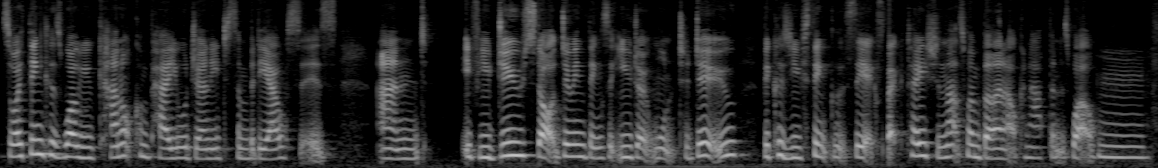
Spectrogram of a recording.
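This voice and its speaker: With a normal speaking voice, a woman talks at a moderate pace, fairly high in pitch and with fairly even intonation, on a very clean recording with a silent background. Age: 20s. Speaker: podcast host. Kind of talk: casual chat.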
